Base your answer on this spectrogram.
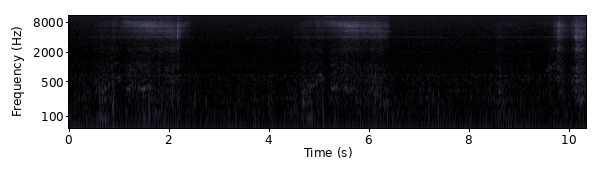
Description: Crazy Snoring noise😨 she is really crazy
